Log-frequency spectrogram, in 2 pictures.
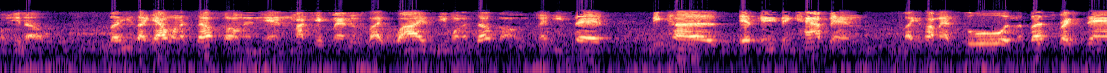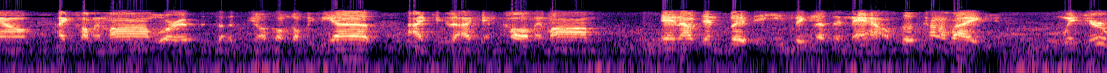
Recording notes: Bare with me for the Audio was not as good due to where I was.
